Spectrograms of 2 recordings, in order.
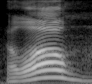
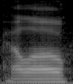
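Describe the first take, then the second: First: Sudden loud hello, pitched up. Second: Groggy just-woke-up hello; morning voice. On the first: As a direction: bark the greeting out loud. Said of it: "I didn't yell, but". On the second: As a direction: answer like you just woke up. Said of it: "I try to get in, like, my morning voice". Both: Retold or imitated.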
